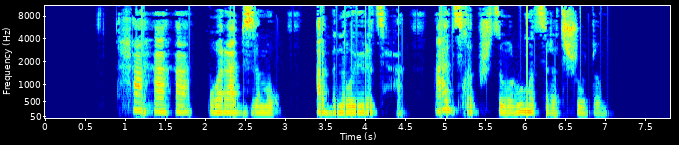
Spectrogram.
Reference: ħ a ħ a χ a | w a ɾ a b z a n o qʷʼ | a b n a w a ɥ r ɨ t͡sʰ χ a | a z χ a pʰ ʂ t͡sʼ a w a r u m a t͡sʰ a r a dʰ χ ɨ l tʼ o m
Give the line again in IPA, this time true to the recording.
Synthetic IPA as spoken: ħ a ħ a ħ a | w a ɾ a b z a m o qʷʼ | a b n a w a ɥ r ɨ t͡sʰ ħ a | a d͡z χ a pʰ ʂ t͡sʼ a w a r u m a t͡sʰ a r a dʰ ʂ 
